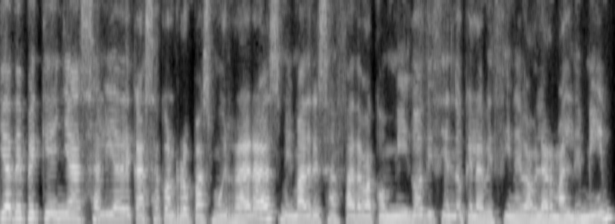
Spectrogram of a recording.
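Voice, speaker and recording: A woman speaks in a normal speaking voice at a medium pitch, with ordinary pitch variation. Her pace is fairly quick, with hardly any pauses. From Cádiz, Andalusia, Spain. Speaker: Spanish teacher and musician. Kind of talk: casual interview.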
